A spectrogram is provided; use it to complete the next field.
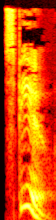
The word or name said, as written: spew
